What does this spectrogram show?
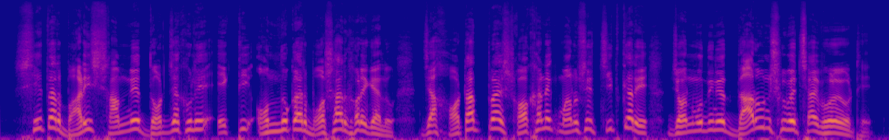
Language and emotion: Bengali, surprised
